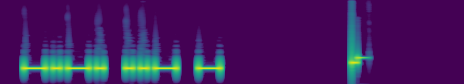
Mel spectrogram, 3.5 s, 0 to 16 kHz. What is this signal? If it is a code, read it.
Morse code, heard as a keyed tone, about 22 wpm, 700 Hz. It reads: CUT
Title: Sentences from Top 300 Words - New Word Drill - 22wpm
